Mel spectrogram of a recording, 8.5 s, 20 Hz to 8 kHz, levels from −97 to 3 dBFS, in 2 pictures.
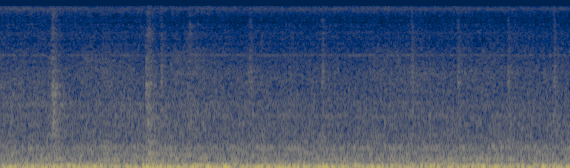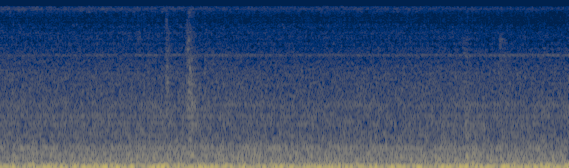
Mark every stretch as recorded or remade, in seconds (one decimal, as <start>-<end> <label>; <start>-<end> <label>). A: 0.0-8.5 remade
